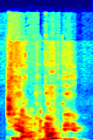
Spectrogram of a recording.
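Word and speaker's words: Tenochtitlan: Tenoctian.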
